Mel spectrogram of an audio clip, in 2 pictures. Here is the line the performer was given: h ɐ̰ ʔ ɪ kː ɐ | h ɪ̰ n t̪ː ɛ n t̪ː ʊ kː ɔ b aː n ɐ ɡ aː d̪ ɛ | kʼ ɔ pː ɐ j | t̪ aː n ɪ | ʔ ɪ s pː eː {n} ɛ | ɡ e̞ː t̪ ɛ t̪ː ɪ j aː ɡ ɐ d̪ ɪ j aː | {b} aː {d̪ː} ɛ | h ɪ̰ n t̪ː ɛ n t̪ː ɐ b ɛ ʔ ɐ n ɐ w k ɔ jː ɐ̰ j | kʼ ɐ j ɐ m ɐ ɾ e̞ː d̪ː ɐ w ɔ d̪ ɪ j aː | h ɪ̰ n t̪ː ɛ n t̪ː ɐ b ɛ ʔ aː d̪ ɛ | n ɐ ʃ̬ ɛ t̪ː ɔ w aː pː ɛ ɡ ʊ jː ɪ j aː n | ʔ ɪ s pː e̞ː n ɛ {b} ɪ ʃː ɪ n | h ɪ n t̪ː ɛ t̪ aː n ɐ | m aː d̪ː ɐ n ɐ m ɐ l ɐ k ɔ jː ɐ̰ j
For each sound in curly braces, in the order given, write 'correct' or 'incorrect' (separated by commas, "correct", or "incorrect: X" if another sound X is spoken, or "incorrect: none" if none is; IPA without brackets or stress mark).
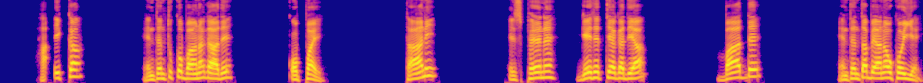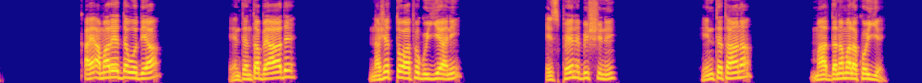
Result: correct, correct, correct, correct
